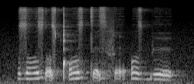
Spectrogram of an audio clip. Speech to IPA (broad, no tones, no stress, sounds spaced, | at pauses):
z ɔ z ɾ ɔ̰ z ǃʼ ɔ z t ɛ̰ z f ɛ̰ ʔ ɔ z b ø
